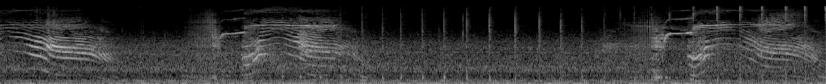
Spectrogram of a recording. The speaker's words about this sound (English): That's called a biphonic call. We can play one of those for you. It's really interesting. Now, this is a family-specific call, and it's a biphonic call, meaning one animal is making a low frequency and a high frequency call at the same time.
